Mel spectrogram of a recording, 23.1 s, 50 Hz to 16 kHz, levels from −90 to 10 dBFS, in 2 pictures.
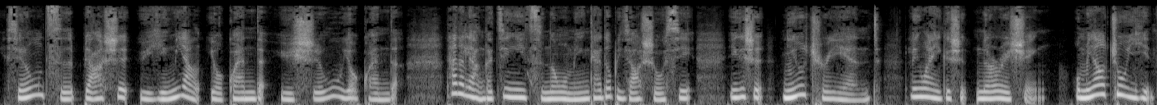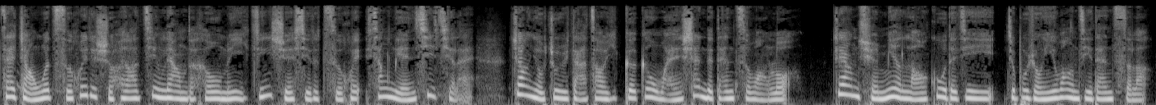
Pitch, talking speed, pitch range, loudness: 220 Hz, 330 characters per minute, 200-245 Hz, -15 LUFS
